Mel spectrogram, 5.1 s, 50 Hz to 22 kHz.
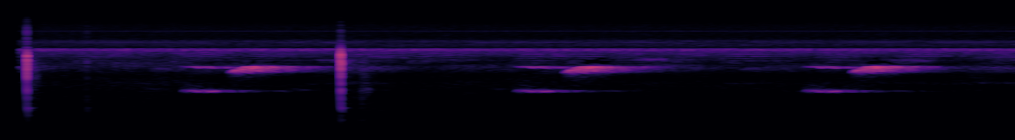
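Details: Common coqui frogs call loudly at about 2 a.m., a clear two-note 'co-qui', a low note jumping to a higher whistle, repeated steadily.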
